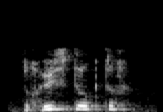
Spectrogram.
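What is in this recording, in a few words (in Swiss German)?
"hussdokter", Alsatian; medecine; médecin généraliste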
